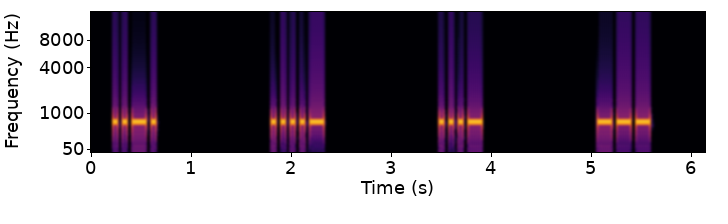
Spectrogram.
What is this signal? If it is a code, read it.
Morse code, heard as a keyed tone, about 25 wpm, spaced as for 7 wpm, 700 Hz. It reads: F4VO
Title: USA Call Signs - 6 Characters - 8x Character Spacing - 25wpm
